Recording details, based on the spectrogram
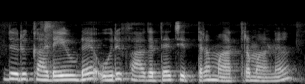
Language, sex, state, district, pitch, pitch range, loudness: Malayalam, female, Kerala, Kollam, 200 Hz, 185-235 Hz, -14 LUFS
